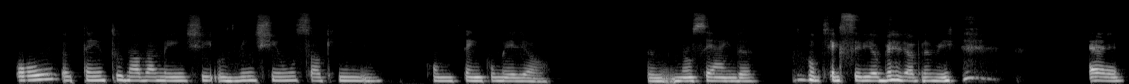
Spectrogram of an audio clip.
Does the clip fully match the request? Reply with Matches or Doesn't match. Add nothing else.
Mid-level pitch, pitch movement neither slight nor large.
Doesn't match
